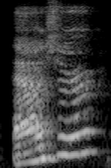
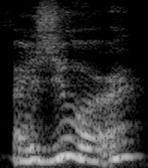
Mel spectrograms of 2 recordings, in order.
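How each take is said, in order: First: The stress is on the first syllable. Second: The stress is on the second syllable. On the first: "that's first syllable" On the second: "second syllable"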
